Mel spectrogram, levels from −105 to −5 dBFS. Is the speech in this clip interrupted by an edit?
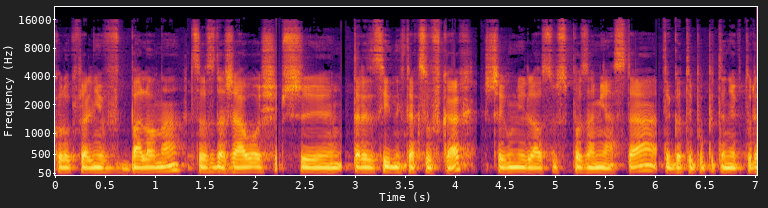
no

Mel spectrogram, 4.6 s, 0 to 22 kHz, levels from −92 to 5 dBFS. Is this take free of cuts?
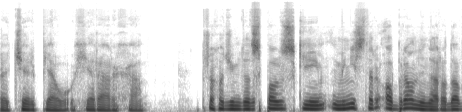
no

